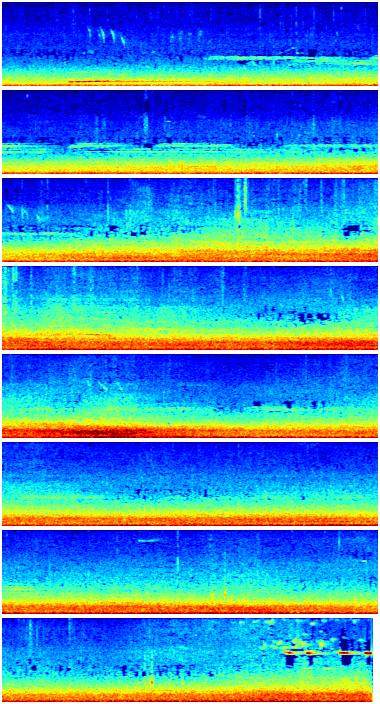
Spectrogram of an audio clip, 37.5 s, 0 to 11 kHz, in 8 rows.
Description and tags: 20100129.paseo.del.prado
noise of traffic along Paseo del Prado, Madrid. Olympus LS10 internal mics
city-noise, field-recording, traffic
